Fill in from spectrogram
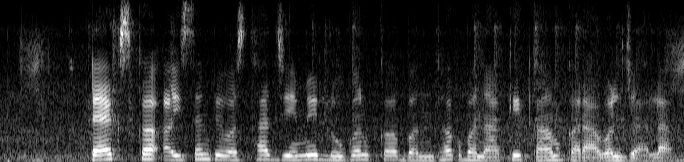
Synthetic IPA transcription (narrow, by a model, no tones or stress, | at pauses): ʈɛːkskaʔəɪsənʋjəʋəst̪ʰad͡ʒeːmẽloːɡənkabə̃nd̪ʱəkbənaːkekaːmkəɾaːʋəld͡ʒaːlaː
